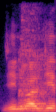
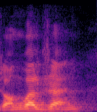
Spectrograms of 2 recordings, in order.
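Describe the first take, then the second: First: The name is said with English sounds. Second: The name is said with French sounds. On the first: "ജീൻവാൽജി എന്നാണ് നമ്മൾ ഇംഗ്ലീഷിൽ വായിക്കുമെങ്കിൽ" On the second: "French ഉച്ചാരണം ഴാങ് എന്നായതുകൊണ്ട്"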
